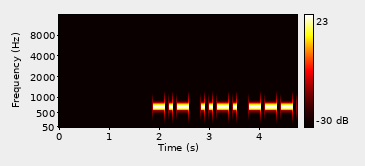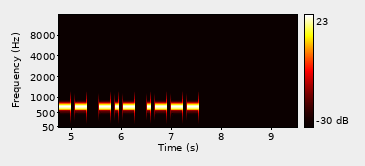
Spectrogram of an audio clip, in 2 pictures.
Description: Morse code, heard as a keyed tone, about 15 wpm, 700 Hz. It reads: KF0KJ
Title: USA Call Signs - 5 Characters - Repeated 2x - 15wpm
